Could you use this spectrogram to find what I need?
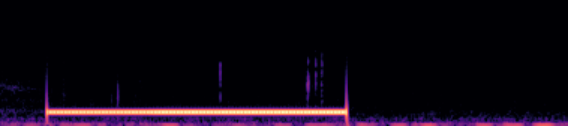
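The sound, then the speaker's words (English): A phone ringback tone sounds once while someone calls a person who is not answering, a loud, steady electronic hum lasting about two seconds, then cuts off, leaving only faint background noise. “Oh, we have a ringtone or a dial buzz, whatever.”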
